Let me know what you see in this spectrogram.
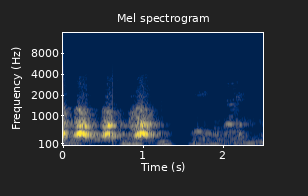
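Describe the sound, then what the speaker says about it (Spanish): Small dogs bark in a quick burst of three yips nearby, followed by softer whimpering and low noise as they settle. "ay, disculpen los perritos."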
